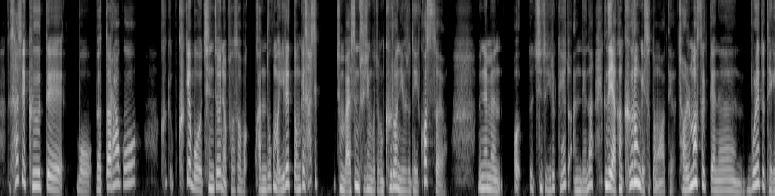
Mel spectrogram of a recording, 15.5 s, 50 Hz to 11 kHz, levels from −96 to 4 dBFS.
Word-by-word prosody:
그 - - -15
사실 330 -3 +2
그때 225 -6 +1 0.3
뭐 155 -4 -7
몇 185 -1 -6
달 225 +1 +3
하고 280 +3 -2 0.5
크게 - - -14
크게 310 -4 +3
뭐 180 - -1
진전이 215 +5 0
없어서 175 0 -7
막 155 - -13
관두고 185 +5 -4
막 205 - +1
이랬던 195 -3 0
게 250 - +1
사실 280 +2 -2 0.4
지금 195 -4 -1
말씀 160 +9 +3
주신 185 -2 -2
것처럼 165 -1 -8
그런 215 -1 +1
이유도 165 -2 -7
되게 155 +1 -7
컸어요. 320 0 -1 0.6
왜냐면 195 -4 -1 0.3
'어 - - -1 0.3
진짜 200 -2 -4
이렇게 210 +4 -7
해도 260 - -3
안 165 0 -6
되나?' 195 +12 -3 0.2
근데 245 -2 +10
약간 190 +1 +4
그런 285 +2 +8
게 - - 0
있었던 - - -5
것 - - -5
같아요. - - -12
젊었을 245 +7 +4
때는 165 -4 -6
뭘 235 +10 +1
해도 250 -5 +1
되게 165 -5 -6
200 Hz, 345 characters per minute, -25 LUFS, 170-245 Hz, 0.6 s, 근데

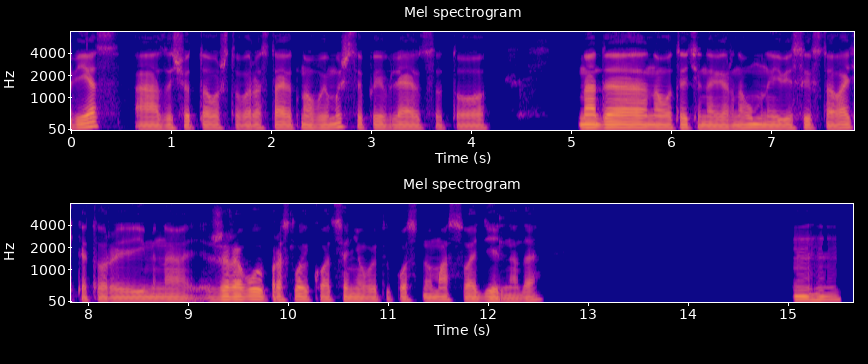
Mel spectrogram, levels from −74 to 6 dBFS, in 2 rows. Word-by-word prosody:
вес, 115 +9 +2
а 80 +1 +1
за 85 +2 -3
счет 90 +3 -2
того, 85 0 0
что 85 +1 -7
вырастают 85 0 -1
новые 85 -1 0
мышцы, 110 -1 -1
появляются, 85 -1 -2
то 80 0 -4 0.9
надо 95 0 +7
на 90 0 +2
вот 90 +1 -1
эти, 90 -2 0
наверно, 85 +1 0
умные 90 -3 +1
весы 85 +2 -1
вставать, 90 +3 0
которые 80 0 -2
именно 85 -2 -2 0.2
жировую 95 +3 +4
прослойку 85 0 -1
оценивают 85 -1 -2
и 80 - -10
костную 80 -1 -4
массу 90 0 -2
отдельно, 80 -2 -1
да? 85 +4 -4 2.5
Мгм. 90 0 0
85 Hz, 115 wpm, -26 LUFS, 85-90 Hz, 2.5 s, надо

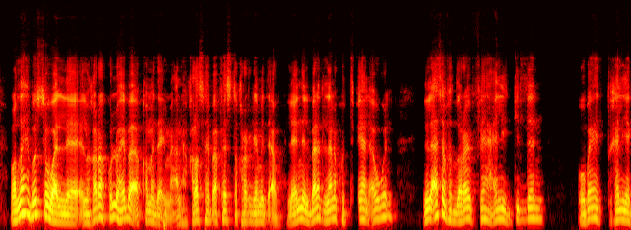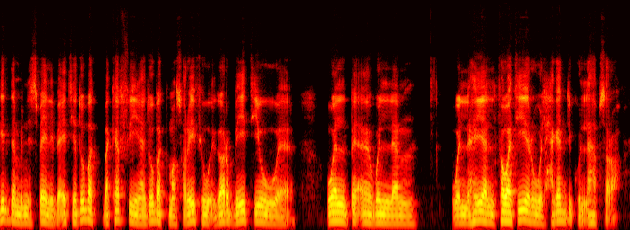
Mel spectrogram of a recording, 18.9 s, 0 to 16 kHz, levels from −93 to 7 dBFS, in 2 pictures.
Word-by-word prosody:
والله 175 - +6
بُصّي 170 0 +3
هو 145 - +9
ال 90 -2 +4
الغرض 90 - +2
كلّه 140 -3 +2
هيبقى 125 +3 +5
إقامة - - -2
دايمة، - - -2
أنا - - -7
ه - - -17
خلاص 110 +2 0
هيبقى 105 - 0
في 110 - -2
استقرار 100 -3 -4
جامد 95 0 -1
أوي، - - -2
لإن 90 - +1
البلد 115 +5 +3
اللي 105 +2 0
أنا 125 - +1
كنت - - -11
فيها 120 - -2
الأوّل 135 +7 -2 0.5
للأسف - - +4
الضرايب 115 +4 +1
فيها 120 -3 -5
عِليت 115 +4 -3
جدًا 125 +1 -4 0.5
وبقت 125 +8 -2
غالية 110 0 0
جدًا 105 -5 -2
بالنسبة 85 +3 -2
لي، 80 -3 -1
بقيت - - -3
يا - - -1
دوبَك 115 +3 -1
باكفّي 110 -4 -3
يا 80 -2 -1
دوبَك 100 0 -3
مصاريفي 90 +5 -2
وإيجار 95 +3 0
بيتي، 100 0 -2
و 80 -5 -1 0.7
والب 100 0 +2 0.3
وال 80 -3 -1 0.5
واللي 85 0 -1
هي 105 +1 +3
الفواتير 105 +3 +3
والحاجات 90 +4 -2
دي 100 - -8
كلّها - - -6
بصراحة. - - -7
100 Hz, 170 wpm, -23 LUFS, 90-115 Hz, 0.7 s, هو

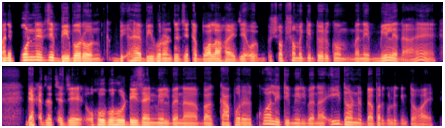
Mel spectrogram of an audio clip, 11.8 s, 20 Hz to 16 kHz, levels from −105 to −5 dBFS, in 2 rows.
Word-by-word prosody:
মানে 140 +1 +6
পণ্যের 170 -1 +5
যে - - +8
বিবরণ, 130 -3 +6 0.5
হ্যাঁ, 145 0 +4
বিবরণটা 125 0 +2
যেটা 120 0 0
বলা 120 +1 +5
হয় 100 -2 +1
যে, - - 0
অ - - 0 0.3
সবসময় 130 0 -2
কিন্তু 135 -1 -5
ওরকম 130 0 -3 0.2
মানে 120 0 -2 0.2
মিলে 145 -1 +3
না, - - -9
হ্যাঁ। - - -5 0.5
দেখা 120 +2 +2
যাচ্ছে 115 +2 -2
যে, - - +3 0.3
হুবহু 130 -1 +5
ডিজাইন 125 -1 +3
মিলবে 110 -1 -2
না - - -3 0.2
বা 105 - -2 0.2
কাপড়ের 115 0 -2
কোয়ালিটি 160 -9 -2
মিলবে 100 -1 -5
না। - - -5 0.2
এই 180 - -2
ধরনের 120 -6 0
ব্যাপারগুলো 95 0 -5
কিন্তু 95 0 -12
হয়। 80 - -10
125 Hz, 180 wpm, -22 LUFS, 115-135 Hz, 0.5 s, যে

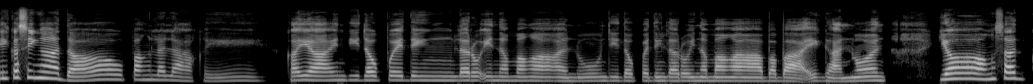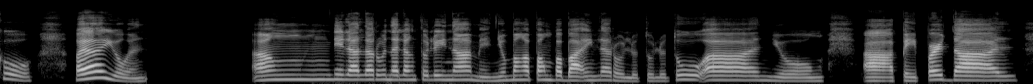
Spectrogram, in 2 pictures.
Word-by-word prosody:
Eh, 280 0 -2
kasi 320 +1 +7
nga 280 -2 +5
daw, 215 +3 -1
pang 220 0 -5
lalaki. 175 -3 -10 0.2
Kaya 195 0 +2
hindi 200 0 -7
daw 195 0 +1
puwedeng 195 -1 -4
laruin 185 0 -2
ng 180 0 -5
mga 175 0 -2 0.3
ano, 160 0 -11
hindi 175 0 -9
daw 170 0 -6
puwedeng 175 0 -8
laruin 170 0 -4
ng 170 0 -5
mga 170 0 0 0.3
babae 155 -3 0
gano'n. 165 +4 -2 0.6
Ya, 255 +1 +5
ang 250 +2 -3
sad 275 -4 +2
ko. 205 -9 -7 0.4
Kaya 275 +7 +8
yun. 160 - -4 1.0
Ang 210 +3 +2 0.5
nilalaro 225 0 +2
na 215 - 0
lang 215 0 -2
tuloy 210 0 -3
namin 210 -5 0
'yong 190 - -6
mga 210 +1 0
pambabaeng 200 -3 +1
laro, 195 -2 -4
luto-lutuan, 195 +5 -1
'yong 160 -1 -9 0.4
ah, 165 0 +5
paper 180 +6 +2
doll, 195 -1 +4
195 Hz, 125 wpm, -22 LUFS, 170-215 Hz, 1.0 s, Kaya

